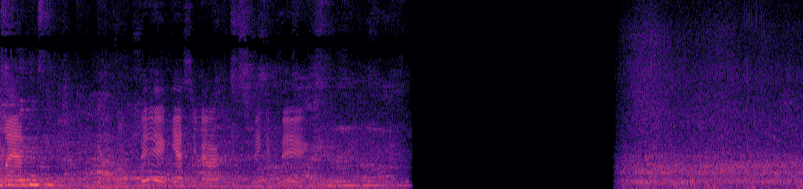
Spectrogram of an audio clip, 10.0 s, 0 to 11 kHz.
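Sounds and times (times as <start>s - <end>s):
rush of choppy sea: 7.7s - 10.0s
wind buffeting microphone: 7.7s - 10.0s.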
